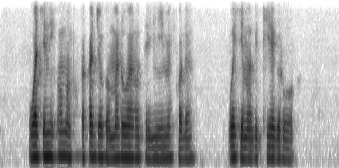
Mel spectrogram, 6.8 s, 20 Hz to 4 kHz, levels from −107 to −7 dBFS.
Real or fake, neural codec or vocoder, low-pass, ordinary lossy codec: fake; codec, 24 kHz, 1.2 kbps, DualCodec; 3.6 kHz; Opus, 24 kbps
